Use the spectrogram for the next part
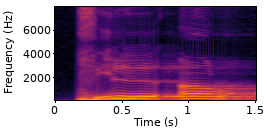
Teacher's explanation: Fil masuk kata al-khamariyah, fil ar. Ora sukun kita baca tafkhim karena didahului fathah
